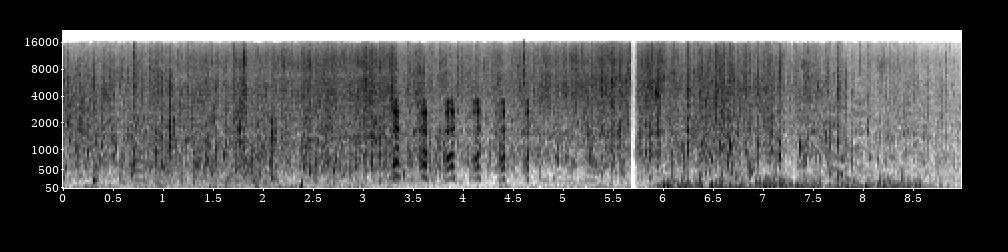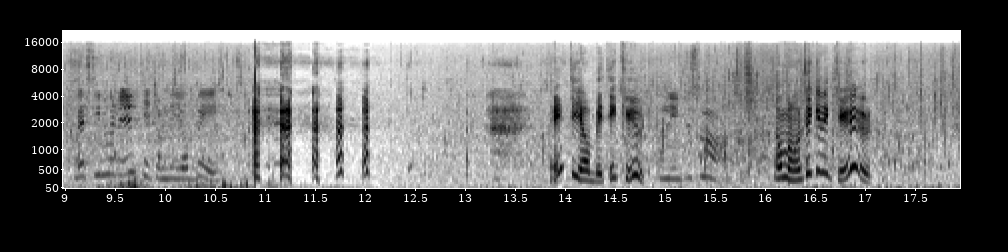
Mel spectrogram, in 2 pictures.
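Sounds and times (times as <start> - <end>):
dogs splashing in water: 0.0 - 9.3, 14.6 - 17.9.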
